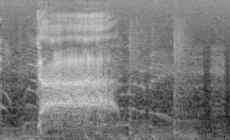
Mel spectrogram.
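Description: A single loud burp, belched on a bench, bursts out and drags on for nearly a second with a raspy, throaty tone, then fades into quiet.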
